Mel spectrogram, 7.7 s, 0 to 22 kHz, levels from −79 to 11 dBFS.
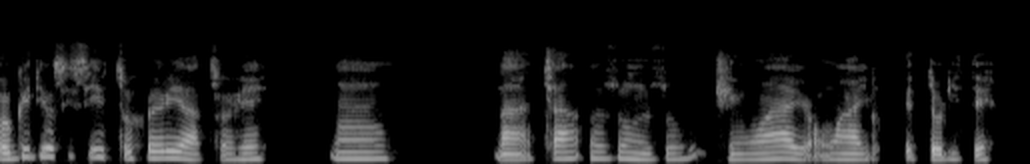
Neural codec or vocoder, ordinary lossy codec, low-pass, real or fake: codec, 16 kHz, 16 kbps, FunCodec, trained on LibriTTS, 50 frames a second; none; none; fake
